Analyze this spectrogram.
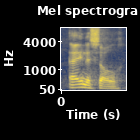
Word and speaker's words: Anusol: You can't ask for anusol in that way in a shop. You have to pronounce it anusol. It's a slightly embarrassing product.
